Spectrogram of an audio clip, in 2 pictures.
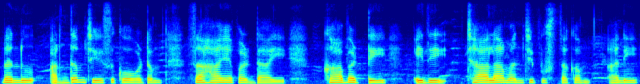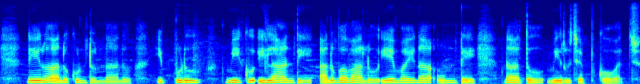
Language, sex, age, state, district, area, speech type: Telugu, female, 18-30, Andhra Pradesh, Anantapur, rural, spontaneous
